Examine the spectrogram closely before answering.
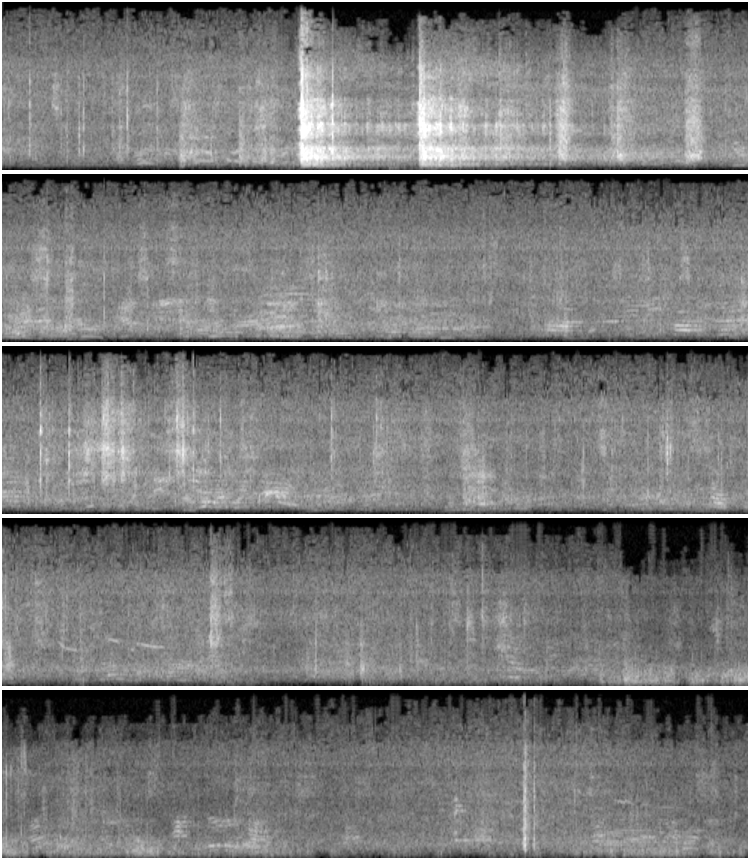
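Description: Children call out and chatter across an open field.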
